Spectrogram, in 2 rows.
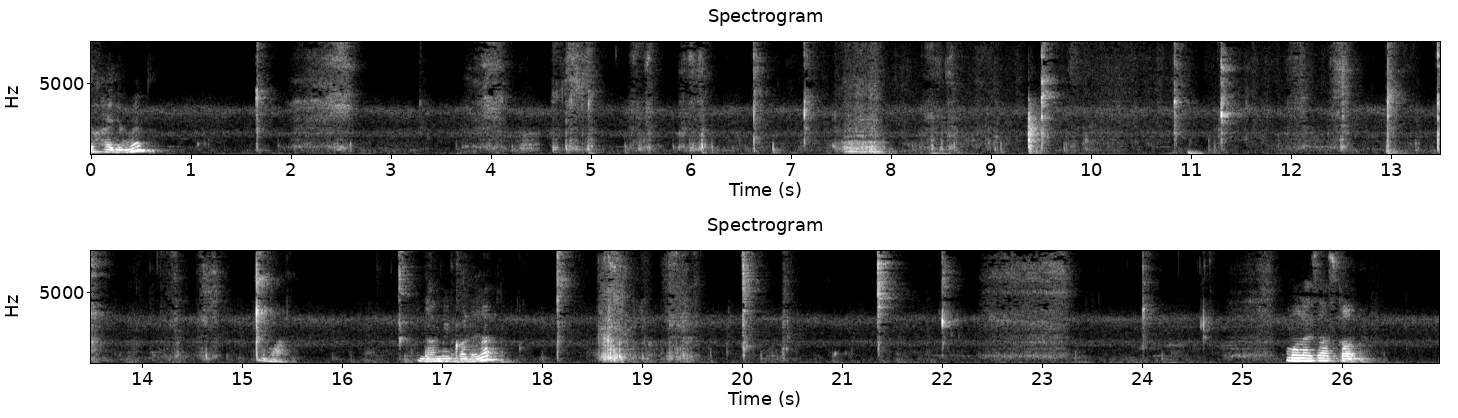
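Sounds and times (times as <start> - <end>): chewing and mouth smacking: 24.0 - 24.8
breathing: 24.2 - 25.4.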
